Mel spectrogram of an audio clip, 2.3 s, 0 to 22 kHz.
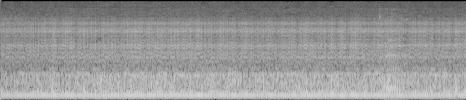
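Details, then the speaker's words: Eico Model 147A signal tracer under repair: the generator input sounds normal, but the output carries a steady hiss and crackle over a low hum. The noise is traced to the AGC circuit; a broken capacitor lead or failing component is suspected. "this is the input for my single generator going into the board and it sounds fairly normal and we'll listen to the output I hear some of that noise riding on the"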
